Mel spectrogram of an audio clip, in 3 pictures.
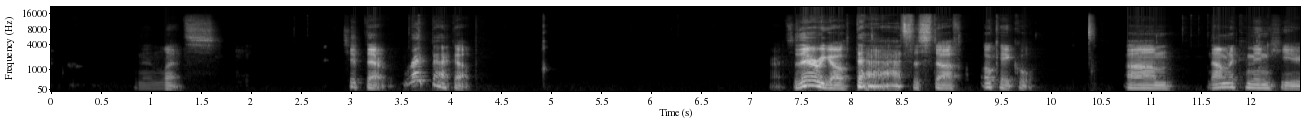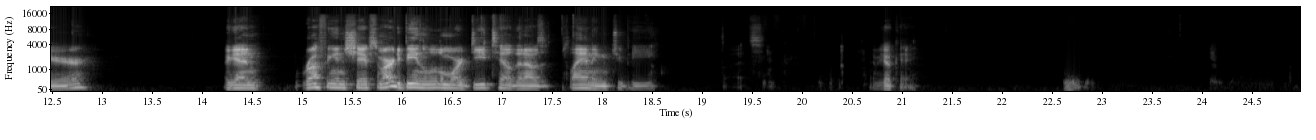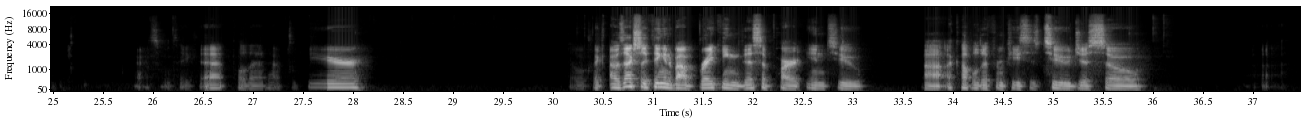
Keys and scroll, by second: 0.0 q, 1.9 Left, 6.7 space, 10.7-11.0 typing, 12.0 typing, 17.5 space, 18.5 m, 24.3 space, 25.7 p, 29.7 Escape, 34.4 l.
